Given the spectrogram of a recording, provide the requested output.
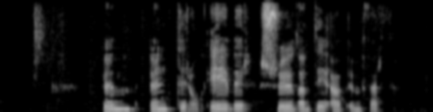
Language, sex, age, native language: Icelandic, female, 40-49, Icelandic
